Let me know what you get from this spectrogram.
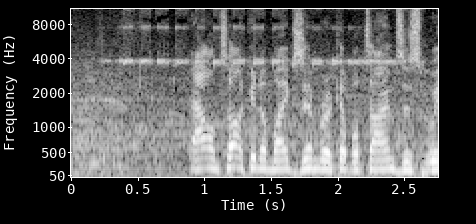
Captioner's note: whistle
